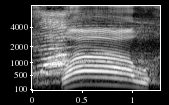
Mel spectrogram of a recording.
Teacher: होठों की गोलाई से अदा होता है वाव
